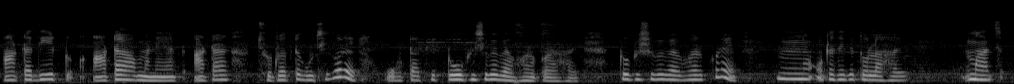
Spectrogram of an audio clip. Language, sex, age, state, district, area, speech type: Bengali, female, 18-30, West Bengal, Birbhum, urban, spontaneous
